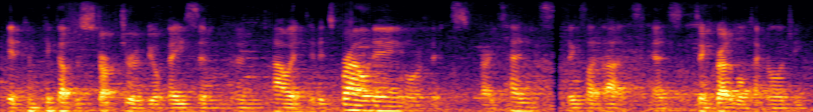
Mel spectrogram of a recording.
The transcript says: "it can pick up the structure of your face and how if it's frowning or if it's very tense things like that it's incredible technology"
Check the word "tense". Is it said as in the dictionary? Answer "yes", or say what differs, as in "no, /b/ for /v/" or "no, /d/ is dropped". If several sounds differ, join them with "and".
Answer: yes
